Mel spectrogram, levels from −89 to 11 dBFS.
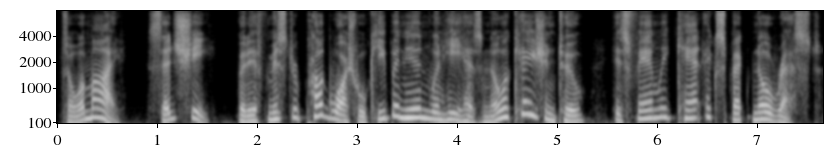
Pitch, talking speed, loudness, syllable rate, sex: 180 Hz, 195 wpm, -16 LUFS, 4.5 syllables/s, male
